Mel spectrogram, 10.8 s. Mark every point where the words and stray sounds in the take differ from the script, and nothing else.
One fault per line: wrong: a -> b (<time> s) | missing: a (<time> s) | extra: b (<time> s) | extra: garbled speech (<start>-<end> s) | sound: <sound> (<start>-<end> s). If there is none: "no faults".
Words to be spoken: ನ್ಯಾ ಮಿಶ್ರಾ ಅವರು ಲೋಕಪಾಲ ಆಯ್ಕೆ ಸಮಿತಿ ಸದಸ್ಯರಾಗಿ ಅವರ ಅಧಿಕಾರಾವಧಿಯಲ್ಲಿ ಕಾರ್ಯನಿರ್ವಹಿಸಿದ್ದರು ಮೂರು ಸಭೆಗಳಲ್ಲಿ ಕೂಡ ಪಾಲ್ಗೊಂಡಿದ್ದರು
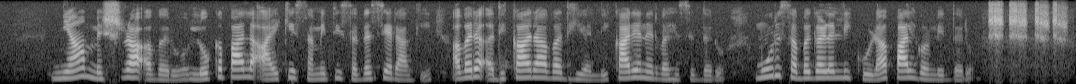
sound: laugh (9.9-10.7 s)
